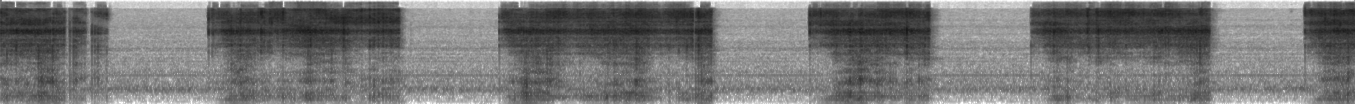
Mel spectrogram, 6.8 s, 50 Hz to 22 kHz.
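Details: Faiuot 110V handheld IGBT inverter stick welder with 6 variable current settings, ground clamped, welding rod on metal; bursts of harsh frying crackle about a second long as each arc is struck and broken; normal working stick weld.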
